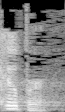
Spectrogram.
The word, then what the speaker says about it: Cowper: His name is spelled in our hymn book, C-O-W-P-E-R, but he was from England and they pronounced that Cooper.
